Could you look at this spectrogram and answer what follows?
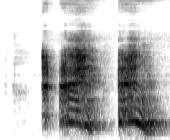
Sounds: Throat clearing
